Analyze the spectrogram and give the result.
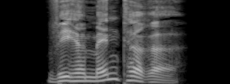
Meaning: inflection of vehement: 1. strong/mixed nominative/accusative feminine singular comparative degree 2. strong nominative/accusative plural comparative degree
- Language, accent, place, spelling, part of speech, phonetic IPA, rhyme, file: German, Germany, Berlin, vehementere, adjective, [veheˈmɛntəʁə], -ɛntəʁə, De-vehementere.ogg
